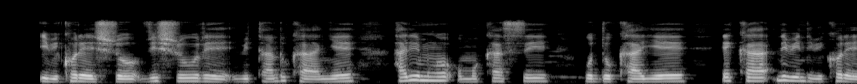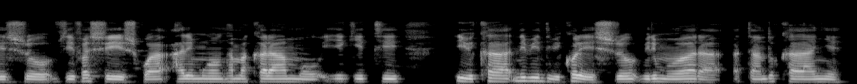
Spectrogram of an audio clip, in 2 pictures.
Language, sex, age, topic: Rundi, male, 36-49, education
